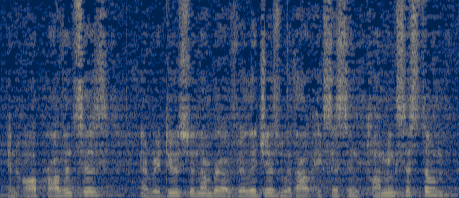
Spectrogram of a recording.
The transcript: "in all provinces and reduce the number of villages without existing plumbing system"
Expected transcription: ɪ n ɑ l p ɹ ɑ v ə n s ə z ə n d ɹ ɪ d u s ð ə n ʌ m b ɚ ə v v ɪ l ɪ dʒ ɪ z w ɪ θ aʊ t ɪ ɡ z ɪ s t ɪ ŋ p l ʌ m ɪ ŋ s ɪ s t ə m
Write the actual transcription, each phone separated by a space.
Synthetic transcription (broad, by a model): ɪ n ɑ l p ɹ ɑ v ə n s ə z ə n ɹ ɪ d u s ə n ʌ m b ɚ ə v v ɪ l ɪ dʒ ɪ z w ɪ θ aʊ t ɪ ɡ z ɪ s t ɪ ŋ p l ʌ m ɪ ŋ s ɪ s t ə m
